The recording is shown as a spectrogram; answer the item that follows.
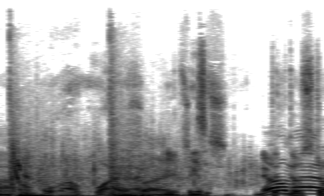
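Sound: gunshots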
